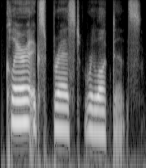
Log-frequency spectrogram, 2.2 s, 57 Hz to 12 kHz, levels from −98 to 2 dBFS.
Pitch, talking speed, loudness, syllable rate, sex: 210 Hz, 80 wpm, -17 LUFS, 4.6 syllables/s, female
